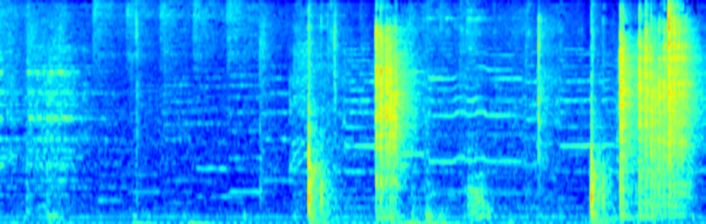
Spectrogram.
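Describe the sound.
Dice roll to hit in a tabletop game: a few bursts of sharp clattering knocks on a hard surface, separated by quiet stretches, with louder tumbling near the end.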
